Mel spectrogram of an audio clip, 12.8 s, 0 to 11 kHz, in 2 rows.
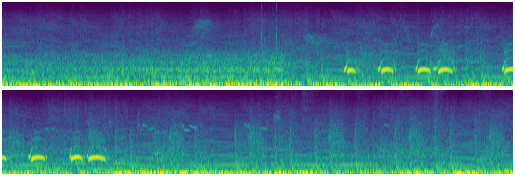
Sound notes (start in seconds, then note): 3.6 animal call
